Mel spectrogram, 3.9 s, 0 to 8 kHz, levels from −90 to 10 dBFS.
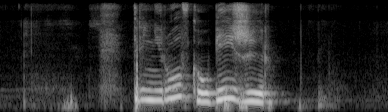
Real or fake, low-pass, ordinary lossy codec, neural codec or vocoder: real; 7.2 kHz; none; none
